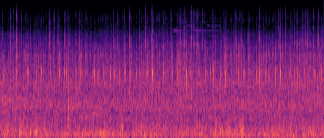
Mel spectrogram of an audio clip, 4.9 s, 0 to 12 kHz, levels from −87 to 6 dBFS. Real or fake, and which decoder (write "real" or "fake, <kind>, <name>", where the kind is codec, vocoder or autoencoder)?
real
